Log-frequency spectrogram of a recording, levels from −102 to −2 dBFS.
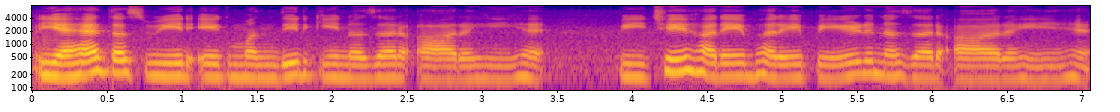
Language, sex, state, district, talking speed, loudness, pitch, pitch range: Hindi, female, Haryana, Charkhi Dadri, 145 wpm, -20 LUFS, 175 Hz, 165-190 Hz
